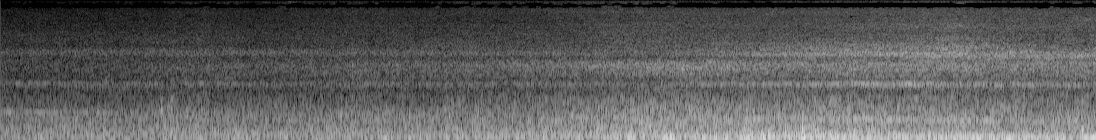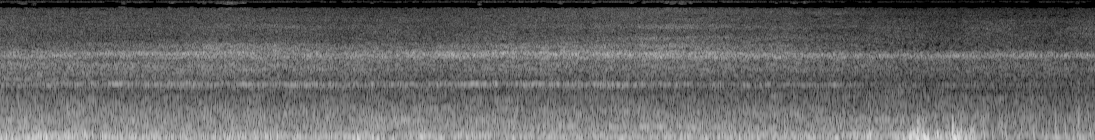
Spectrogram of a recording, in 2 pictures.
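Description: A train running along the track, its rumble of wheels on rails growing louder over the first few seconds and then holding, with a steady high whine and a lower whine that slowly falls in pitch. A short louder low surge comes near the end.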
